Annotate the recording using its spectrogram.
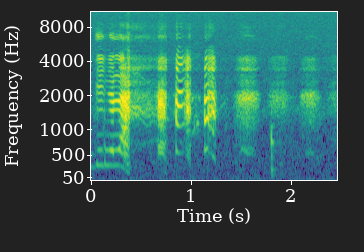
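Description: A person laughing and squealing in short, high-pitched bursts, ending in a few breathy laughs.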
